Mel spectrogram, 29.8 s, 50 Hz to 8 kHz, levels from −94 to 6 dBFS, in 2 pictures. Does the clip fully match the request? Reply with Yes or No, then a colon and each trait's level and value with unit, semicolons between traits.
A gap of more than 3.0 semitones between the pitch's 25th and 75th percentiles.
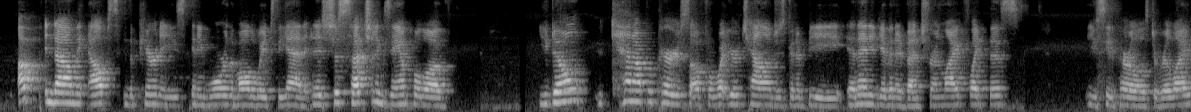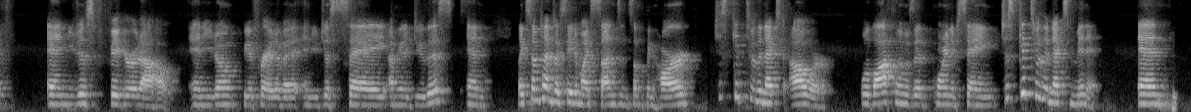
No: narrow, 2.6 semitones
